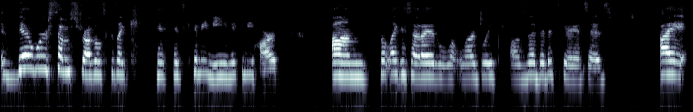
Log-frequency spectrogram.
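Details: School-age girl who stutters, real person receiving speech therapy; stuttering.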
